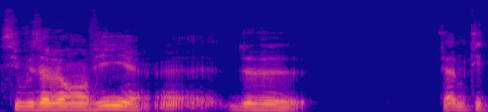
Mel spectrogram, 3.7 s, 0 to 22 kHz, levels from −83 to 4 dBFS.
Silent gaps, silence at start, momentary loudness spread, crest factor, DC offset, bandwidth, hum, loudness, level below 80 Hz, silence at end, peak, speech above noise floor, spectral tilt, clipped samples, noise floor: none; 0 s; 15 LU; 20 dB; under 0.1%; 11.5 kHz; none; -27 LUFS; -70 dBFS; 0 s; -8 dBFS; 59 dB; -7 dB/octave; under 0.1%; -86 dBFS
